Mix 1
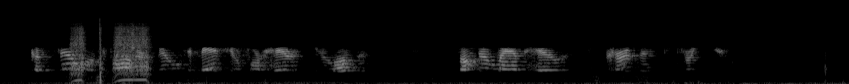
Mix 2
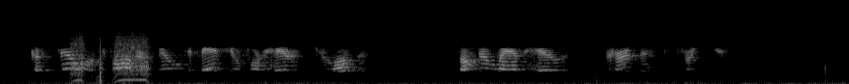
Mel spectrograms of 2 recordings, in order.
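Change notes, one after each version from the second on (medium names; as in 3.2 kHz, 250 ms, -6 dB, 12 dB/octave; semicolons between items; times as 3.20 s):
background: add distance through air 430 m; master: remove band-stop 740 Hz, Q 19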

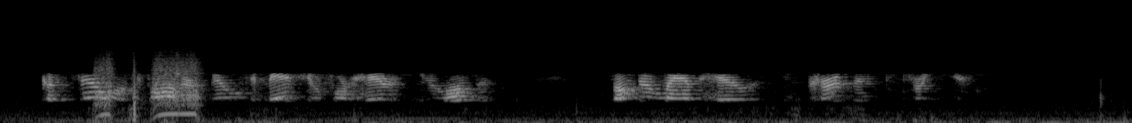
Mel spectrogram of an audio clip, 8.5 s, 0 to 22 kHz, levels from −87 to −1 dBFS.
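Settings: master: add distance through air 240 m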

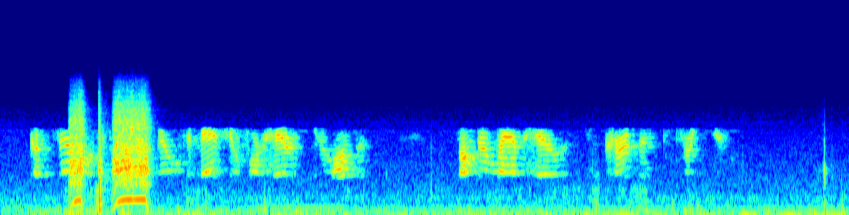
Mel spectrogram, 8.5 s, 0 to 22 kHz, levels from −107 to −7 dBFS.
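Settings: background +11.0 dB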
